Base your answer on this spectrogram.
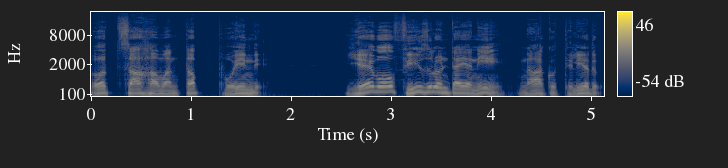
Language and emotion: Telugu, disgusted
